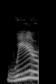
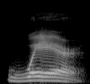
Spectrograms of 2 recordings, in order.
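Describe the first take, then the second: First: The contraction keeps a distinct 'we' sound. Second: The contraction sounds like the word 'where'.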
